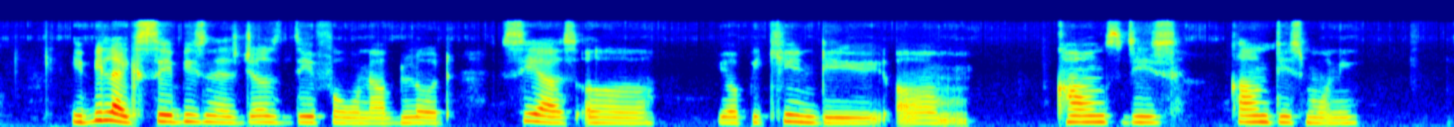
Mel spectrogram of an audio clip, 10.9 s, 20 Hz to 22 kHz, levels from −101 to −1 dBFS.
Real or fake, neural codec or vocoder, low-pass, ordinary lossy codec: fake; codec, 44.1 kHz, 7.8 kbps, DAC; 10.8 kHz; none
